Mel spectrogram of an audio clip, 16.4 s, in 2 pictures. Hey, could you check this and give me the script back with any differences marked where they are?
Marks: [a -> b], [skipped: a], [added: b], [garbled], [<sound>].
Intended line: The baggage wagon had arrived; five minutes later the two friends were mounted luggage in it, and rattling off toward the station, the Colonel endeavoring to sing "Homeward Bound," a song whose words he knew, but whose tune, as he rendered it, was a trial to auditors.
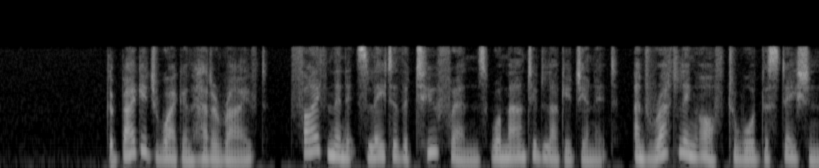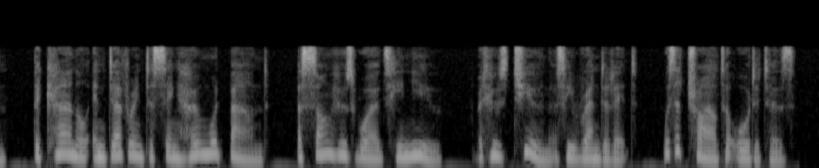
The baggage wagon had arrived; five minutes later the two friends were mounted luggage in it, and rattling off toward the station, the Colonel endeavoring to sing "Homeward Bound," a song whose words he knew, but whose tune, as he rendered it, was a trial to auditors.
